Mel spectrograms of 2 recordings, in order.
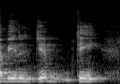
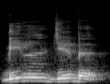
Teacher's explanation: بالجبتي اكسر الباء، بي مش بال، بالجبتي، بالجبتي وبالجبتي كسرة الجيم أيضا، واللام قمرية حكيناها لأنه جاء بعد حرف متحرك فقط وليس مشدد. الباء مقلقلة قلقلة صغرى في وسط الكلام، ما تمسكها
